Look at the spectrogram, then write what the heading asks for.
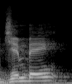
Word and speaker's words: djembe: called the jimbe now the jimbe is spelled DJ e m b e this drum is a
